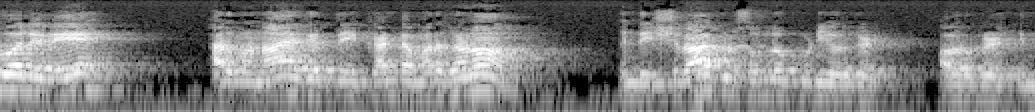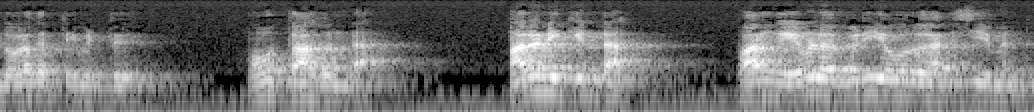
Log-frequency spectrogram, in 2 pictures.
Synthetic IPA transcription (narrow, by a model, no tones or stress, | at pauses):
ɐðɯpoːlɐʋeː | ʔɐɾɯmɐnaːjɐɣɐt̪ːɐɪkːɐɳɖɐmɐɾɯɣɐɳõː | ɪnd̪ɐɪʂɾaːkɪnsɔlːɐkːuːɽɪjɐʋɐɾɣɐ̰ɭ | ʔɐ̰ʋɐɾɣɐɭɪ̰nd̪ɐʊlɐɣɐt̪ːɐɪʋɪʈːɯ | mɐt̪ːaːɣɪndra̰ːɾ | mɐɾɐnɪkːɪndra̰ː | pa̰ːɾɯŋɡɐɛʋːɐɭɐɯpɛɽɪjɐɔɾɯɐðɪsɪjɐmɛndrɯ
